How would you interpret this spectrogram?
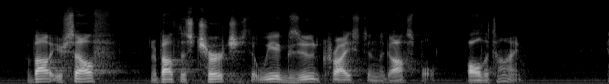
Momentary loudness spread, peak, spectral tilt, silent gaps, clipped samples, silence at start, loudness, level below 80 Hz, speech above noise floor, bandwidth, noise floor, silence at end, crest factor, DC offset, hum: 19 LU; -4 dBFS; -3.5 dB/octave; none; under 0.1%; 0.3 s; -26 LUFS; -64 dBFS; 34 dB; 15.5 kHz; -60 dBFS; 0.9 s; 24 dB; under 0.1%; none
